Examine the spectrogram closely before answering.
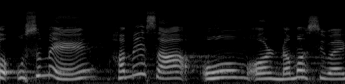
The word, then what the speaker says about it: ओम: अगर एक साथ सुना जाए उसको तो उसकी आवाज गूंजती हुई ऐसी है जैसे हम बोलते हैं या उच्चारण करते हैं तो हम कहते हैं ओम, है वो अ उ म, यानी उत्पत्ति, स्थिति और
